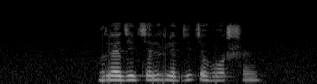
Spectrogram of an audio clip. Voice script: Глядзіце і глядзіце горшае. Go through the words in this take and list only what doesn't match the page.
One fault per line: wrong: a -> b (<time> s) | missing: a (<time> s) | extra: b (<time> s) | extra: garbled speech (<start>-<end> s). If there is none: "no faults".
no faults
